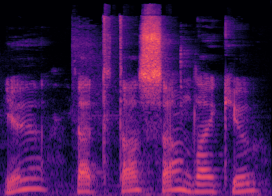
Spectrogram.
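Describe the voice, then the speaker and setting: A man's voice: fairly high pitch, fairly even intonation, slow, creaky, dark tone, soft background music, voice pushed up, heavily acted. A man voicing a defiant woman warrior who pleads with and scolds an old comrade, raising his voice well above his own. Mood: pleading.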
